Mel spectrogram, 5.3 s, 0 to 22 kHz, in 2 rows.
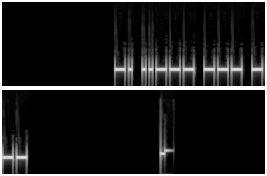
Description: Morse code, heard as a keyed tone, about 34 wpm, 700 Hz. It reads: N2OO
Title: Call Signs - 35wpm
